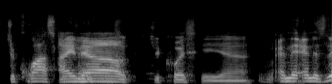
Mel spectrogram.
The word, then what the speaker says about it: Jaquiski: i know i always i always pronounce it the way it's written but it's jaquasco i know yeah and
